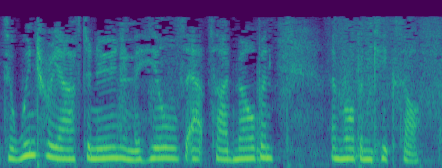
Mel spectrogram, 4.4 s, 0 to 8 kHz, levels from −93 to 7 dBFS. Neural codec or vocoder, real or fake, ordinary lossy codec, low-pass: none; real; MP3, 24 kbps; 7.2 kHz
